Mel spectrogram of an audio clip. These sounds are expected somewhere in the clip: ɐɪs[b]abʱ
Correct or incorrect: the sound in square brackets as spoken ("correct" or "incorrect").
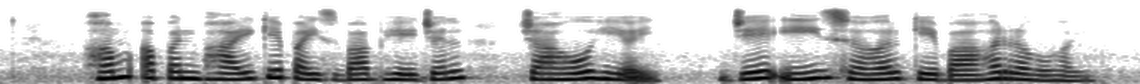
correct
